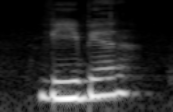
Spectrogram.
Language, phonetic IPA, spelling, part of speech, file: Czech, [ˈviːbjɛr], výběr, noun, Cs-výběr.ogg
- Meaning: 1. selection (process or act) 2. choice 3. withdrawal (taking out money from an account)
